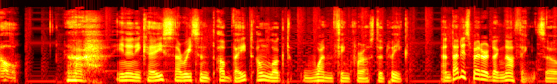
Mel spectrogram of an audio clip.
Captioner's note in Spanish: suspiro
